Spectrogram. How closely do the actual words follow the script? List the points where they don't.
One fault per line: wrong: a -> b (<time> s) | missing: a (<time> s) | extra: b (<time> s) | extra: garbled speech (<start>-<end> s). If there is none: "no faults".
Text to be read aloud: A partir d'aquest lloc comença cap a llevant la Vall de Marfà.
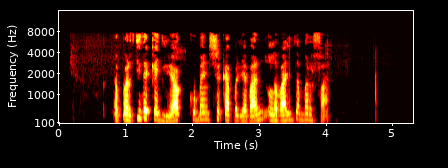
no faults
